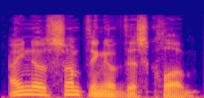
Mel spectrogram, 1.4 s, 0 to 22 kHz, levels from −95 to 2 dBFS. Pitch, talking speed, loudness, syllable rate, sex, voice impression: 110 Hz, 265 wpm, -17 LUFS, 6.5 syllables/s, male, masculine, adult-like, tensed, slightly clear, cool, intellectual, slightly refreshing, sincere, calm, friendly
